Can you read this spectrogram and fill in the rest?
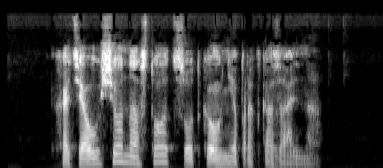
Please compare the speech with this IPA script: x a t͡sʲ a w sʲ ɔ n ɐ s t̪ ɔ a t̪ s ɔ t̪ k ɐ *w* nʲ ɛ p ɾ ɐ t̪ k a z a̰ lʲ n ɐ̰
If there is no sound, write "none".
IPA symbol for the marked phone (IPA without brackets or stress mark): w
